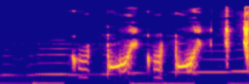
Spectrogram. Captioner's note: air-kissing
